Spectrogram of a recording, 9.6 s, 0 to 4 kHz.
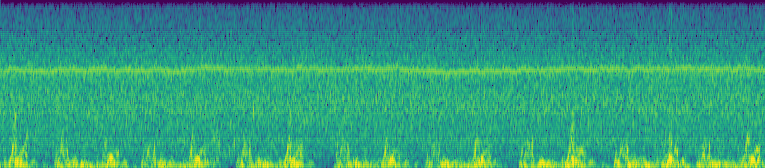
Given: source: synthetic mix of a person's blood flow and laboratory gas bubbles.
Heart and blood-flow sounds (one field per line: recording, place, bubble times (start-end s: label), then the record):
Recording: Doppler ultrasound of blood flow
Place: precordium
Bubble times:
2.55-2.97 s: bubbles
3.15-3.20 s: bubbles
From the record:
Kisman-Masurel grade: 221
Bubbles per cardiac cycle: several, 3 to 8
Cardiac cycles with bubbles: 10 to 50%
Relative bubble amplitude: barely perceptible (0.100 to 0.250)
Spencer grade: 2 (many but less than half of the cardiac periods contain bubble signals, singularly or in groups)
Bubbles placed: only in the low amplitude regions of the cardiac cycle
